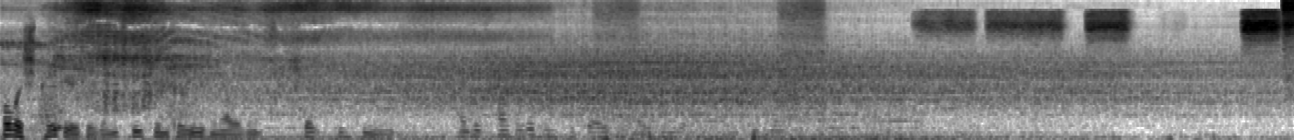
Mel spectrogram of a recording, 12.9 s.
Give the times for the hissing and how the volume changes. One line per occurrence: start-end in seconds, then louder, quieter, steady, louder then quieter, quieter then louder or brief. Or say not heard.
0.0-12.8 quieter then louder.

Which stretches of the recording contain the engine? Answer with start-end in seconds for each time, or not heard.
0.0-12.8.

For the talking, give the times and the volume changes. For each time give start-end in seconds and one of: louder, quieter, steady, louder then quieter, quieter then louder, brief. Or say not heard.
0.0-6.9 quieter.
